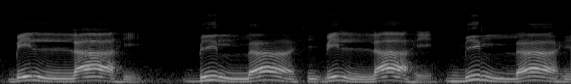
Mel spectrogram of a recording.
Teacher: Bila baris bawah, kita kena baca nipis.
